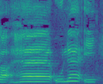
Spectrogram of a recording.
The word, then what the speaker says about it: هؤلاء: نفس الشيء هذه، هذاني، أولئك هؤلاء كلها عندها مد لفظا. وشنو معناتها؟ معناتها ننطقوها لكن لا نكتبها.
